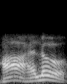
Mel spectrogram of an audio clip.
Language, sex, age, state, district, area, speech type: Hindi, male, 30-45, Bihar, Vaishali, urban, conversation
